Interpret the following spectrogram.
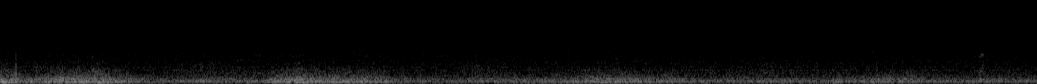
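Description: Faint, low room rumble with no distinct event, swelling three times: near the start, about three seconds in, and around six seconds in.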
